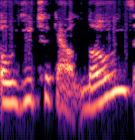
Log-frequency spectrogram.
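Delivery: mock-disgusted. Retelling the moment the Kim family's wife reacts, retelling a disgusted line. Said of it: "she says it with such disgust".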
